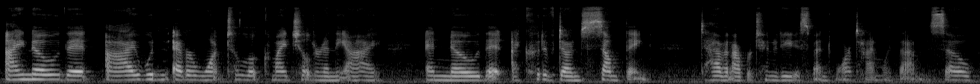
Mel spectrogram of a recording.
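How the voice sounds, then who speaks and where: A woman in her forties talking to her followers in a personal vlog, earnest and measured, with pauses between phrases. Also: mid-range voice, level tone, a little hiss or hum. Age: 40s. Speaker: vlogger.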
